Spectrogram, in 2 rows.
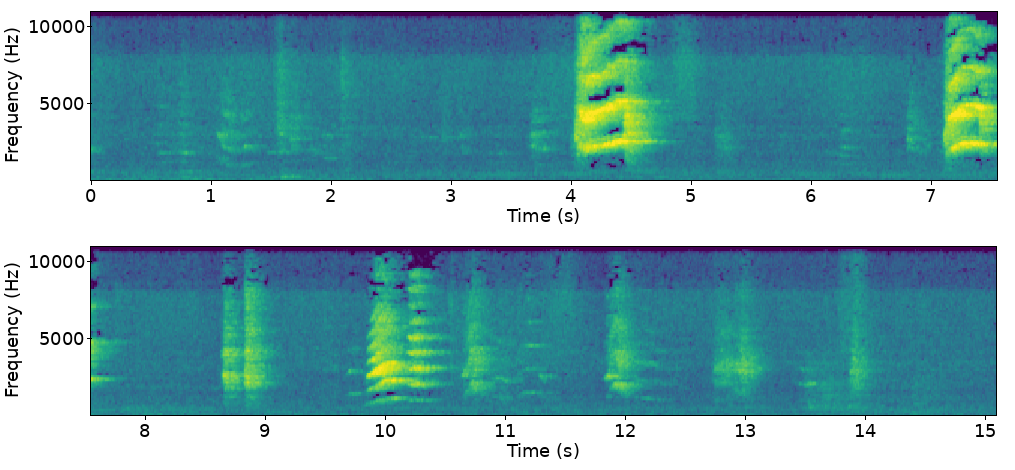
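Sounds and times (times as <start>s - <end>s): bird high-pitched calls: 3.6s - 4.9s, 6.2s - 7.8s, 8.6s - 13.3s.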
